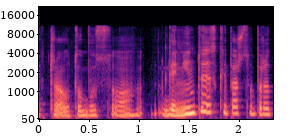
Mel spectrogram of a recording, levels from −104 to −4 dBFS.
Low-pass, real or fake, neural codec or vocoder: 10.8 kHz; real; none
